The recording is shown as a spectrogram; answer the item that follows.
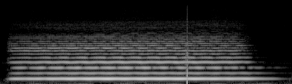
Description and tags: A real cello playing the note, C4 (4th octave on a keyboard). First note in a C chromatic scale. All notes in the scale are available in this pack. Notes played by a real cello can be used in editing software to make your own music.
There are some rattles and background noise. I'm still trying to work out how to get the best recording sound quality.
